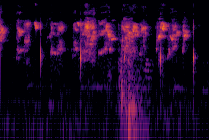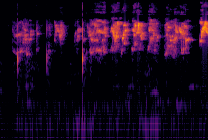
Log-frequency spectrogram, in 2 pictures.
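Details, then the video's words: Two-month-old lovebird practising its song, still short; scratchy chattering phrases broken by pauses, with a low rustling thump near the two-second mark. "LOVEBIRD PAUD Nyeklek Belajar Ngekek"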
